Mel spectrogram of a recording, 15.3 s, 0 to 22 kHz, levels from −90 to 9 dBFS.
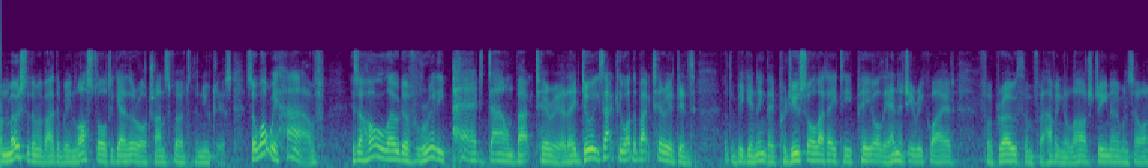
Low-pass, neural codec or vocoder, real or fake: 7.2 kHz; none; real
